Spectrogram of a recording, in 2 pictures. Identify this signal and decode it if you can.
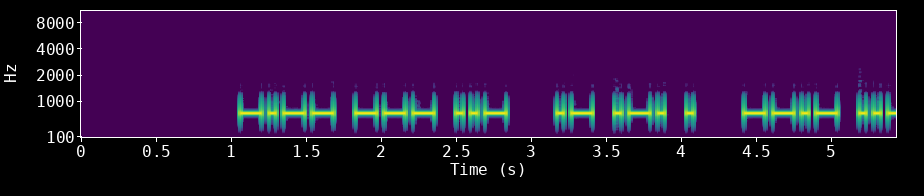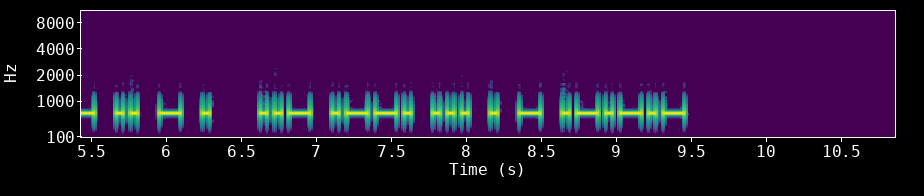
Morse code, heard as a keyed tone, about 25 wpm, 700 Hz. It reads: YOU ARE QUITE UPSET.
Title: Sentences from Top 1000 Words - Review Part 5 - 25wpm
